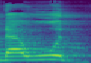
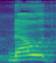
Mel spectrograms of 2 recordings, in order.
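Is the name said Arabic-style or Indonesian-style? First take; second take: Arabic-style; Indonesian-style. First: The name is said with careful Arabic articulation. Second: The name is said the plain Indonesian way. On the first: The speaker calls it right. "Cara baca yang benar Daud" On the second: The speaker calls it wrong. "Kita bacanya selama ini gini nih. Daud kan? Sama kayak bahasa Indonesia kita kan?"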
